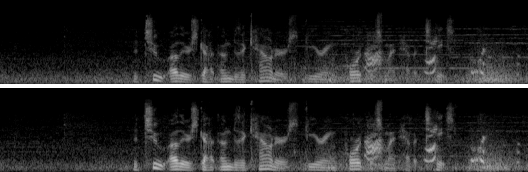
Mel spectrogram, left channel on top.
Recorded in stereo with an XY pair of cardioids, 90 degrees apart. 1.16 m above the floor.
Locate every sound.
0.0 s a vehicle: 55° left
1.3 s a man speaking: 35° right
3.6 s a squeak: 40° right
